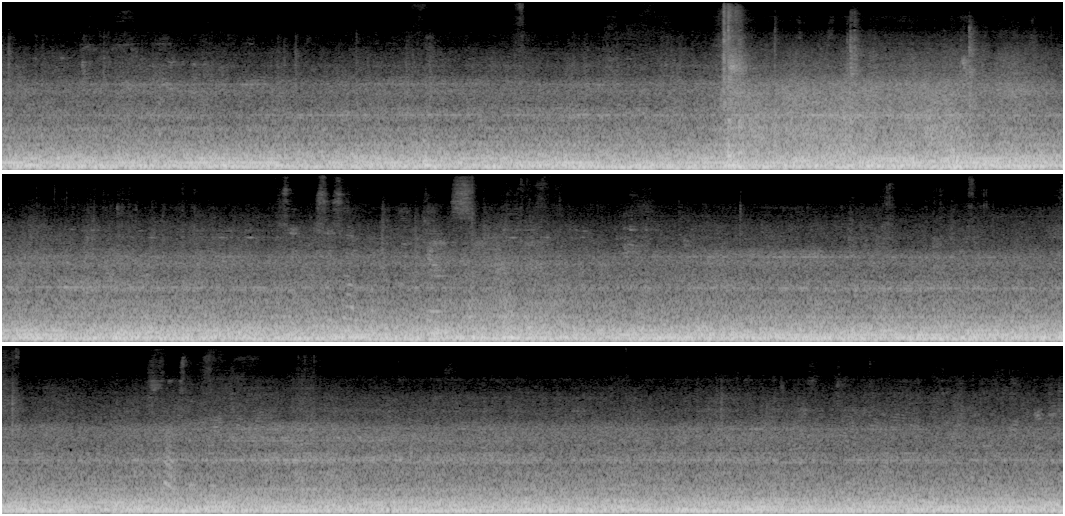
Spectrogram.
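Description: Cabin noise of an electric commuter train running at speed: a steady low rumble of wheels on the rails with a constant motor hum, and a few light clicks and rattles about a third of the way in.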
